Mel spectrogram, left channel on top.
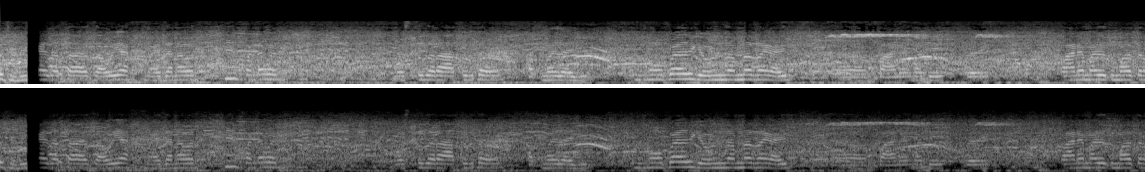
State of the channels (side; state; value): right; quieter; 12.2 dB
